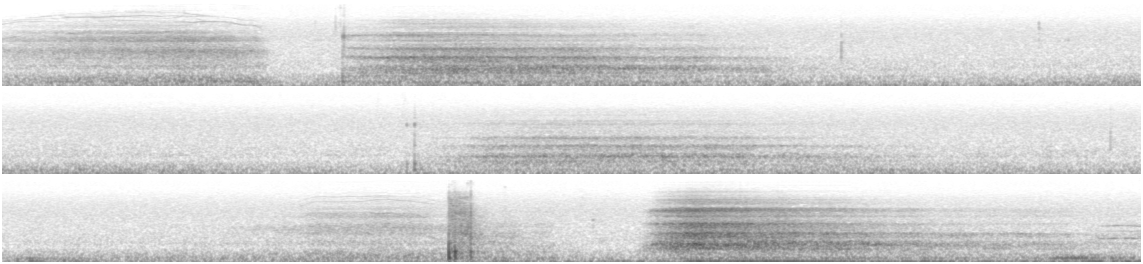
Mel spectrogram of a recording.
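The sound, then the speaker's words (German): A few slow, breathy inhales and exhales during a guided meditation, soft airy rushes separated by long quiet gaps, with one faint click before the last breath and no speech. “Und dann atme noch mal ein paar Mal ein und aus.”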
